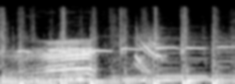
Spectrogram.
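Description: Cartoon background music with a character's drawn-out vocal cry that rises and then falls in pitch, followed by a quick falling glide.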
